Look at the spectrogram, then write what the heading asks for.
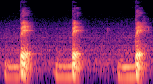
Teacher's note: Lo que en lingüística se llama bilabial plosiva sonora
